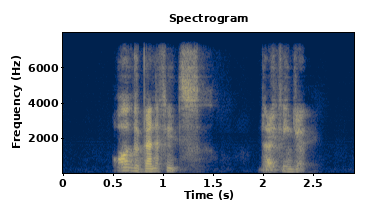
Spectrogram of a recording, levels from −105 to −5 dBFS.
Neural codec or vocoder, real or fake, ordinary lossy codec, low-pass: codec, 44.1 kHz, 2.6 kbps, DAC; fake; none; 7.2 kHz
